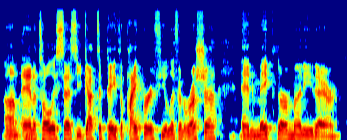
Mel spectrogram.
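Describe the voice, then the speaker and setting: A man hosting a podcast panel, telling lively stories and reading out viewer comments in a casual, chatty way. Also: mid-range voice, brisk. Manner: animated storyteller, acts out exchanges. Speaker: podcast host.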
